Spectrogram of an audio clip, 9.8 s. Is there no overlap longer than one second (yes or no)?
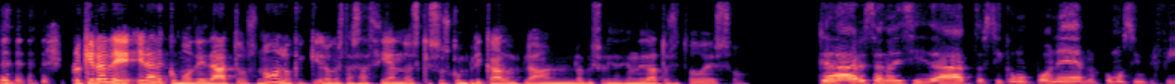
yes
